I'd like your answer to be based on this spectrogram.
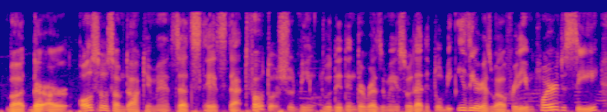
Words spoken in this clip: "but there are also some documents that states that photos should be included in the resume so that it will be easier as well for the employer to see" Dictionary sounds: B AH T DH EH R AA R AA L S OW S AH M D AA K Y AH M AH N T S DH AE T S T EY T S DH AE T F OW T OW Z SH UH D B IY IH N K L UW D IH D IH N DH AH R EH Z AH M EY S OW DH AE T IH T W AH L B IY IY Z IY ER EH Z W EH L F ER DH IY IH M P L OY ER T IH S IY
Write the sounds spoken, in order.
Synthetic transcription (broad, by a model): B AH T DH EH R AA R AA L S OW S AH M D AA K Y AH M AH N T S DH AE T S T EY T S DH AE T F OW T OW Z SH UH D B IY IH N K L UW D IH D IH N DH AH R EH Z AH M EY S OW DH AE T IH T W AH L B IY IY Z IY ER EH Z W EH L F ER DH IY IH M P L OY ER T IH S IY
